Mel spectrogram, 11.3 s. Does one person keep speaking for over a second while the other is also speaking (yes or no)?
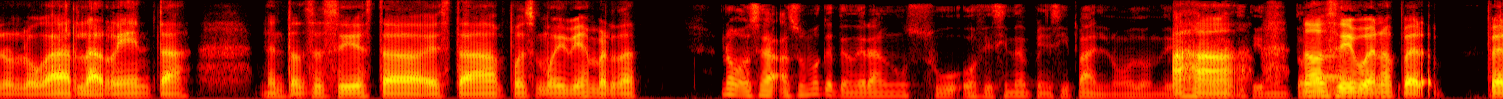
yes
